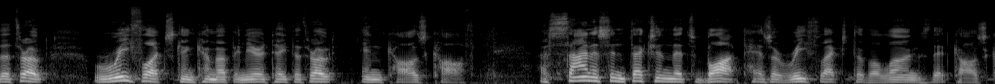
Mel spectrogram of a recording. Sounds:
speech

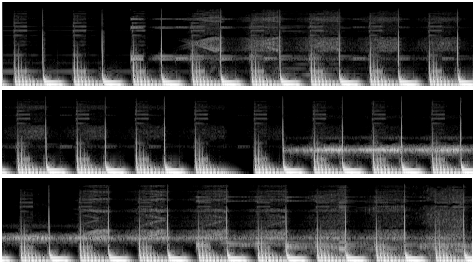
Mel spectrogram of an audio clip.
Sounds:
music, sound effect

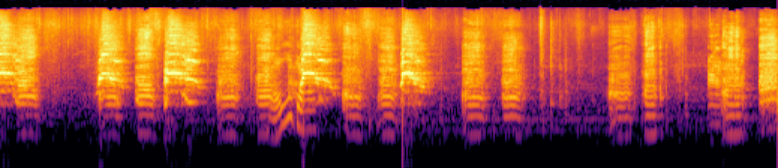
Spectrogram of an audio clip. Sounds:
goose honking

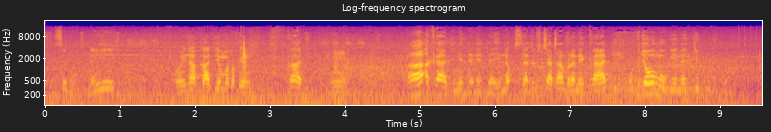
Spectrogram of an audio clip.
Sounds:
speech, music

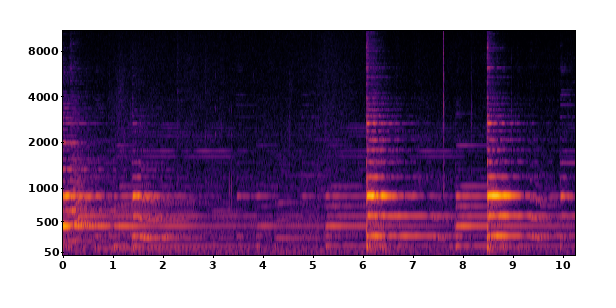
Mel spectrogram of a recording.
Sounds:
classical music, music, bowed string instrument

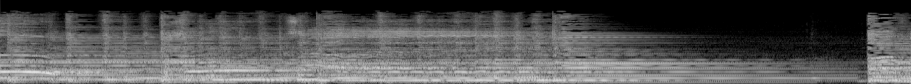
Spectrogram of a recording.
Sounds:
guitar, musical instrument, strum, plucked string instrument, music

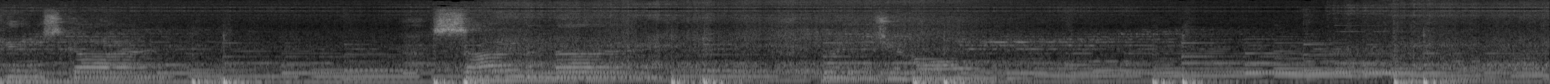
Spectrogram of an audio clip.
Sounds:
music

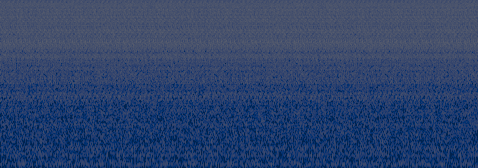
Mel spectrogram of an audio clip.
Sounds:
silence

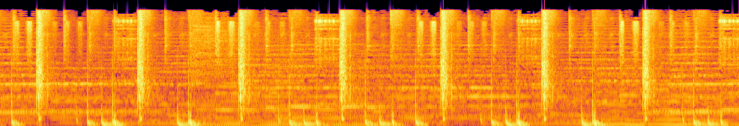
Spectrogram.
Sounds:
fiddle, musical instrument, music

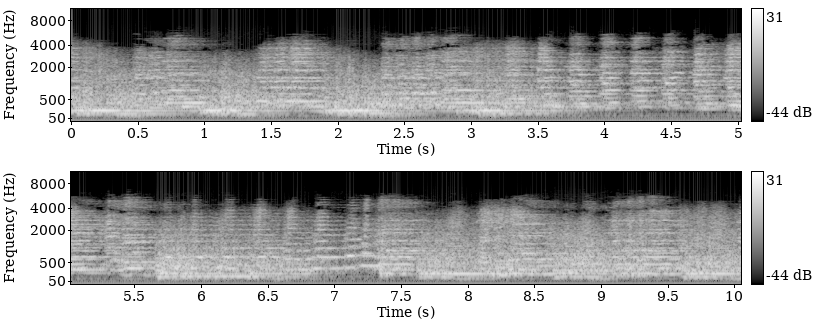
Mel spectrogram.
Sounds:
jazz, music

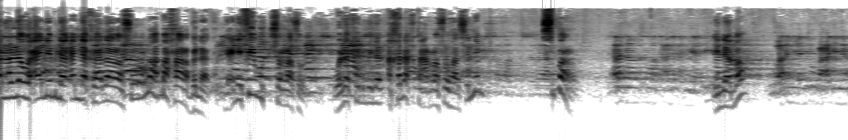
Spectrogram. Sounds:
speech

